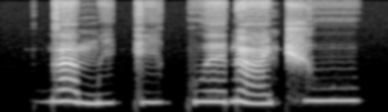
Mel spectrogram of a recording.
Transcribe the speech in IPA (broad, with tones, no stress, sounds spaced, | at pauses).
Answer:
ɡ a˦˨ m i˧ k i˧ kʷ ɛ˦ ɗ ã˨˦ t͡ʃ u˦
